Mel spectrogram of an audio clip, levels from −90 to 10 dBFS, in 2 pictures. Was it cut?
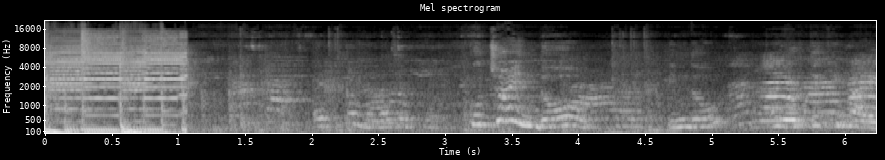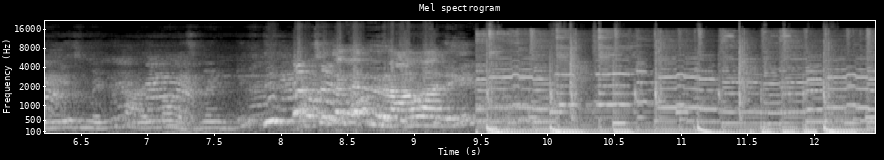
yes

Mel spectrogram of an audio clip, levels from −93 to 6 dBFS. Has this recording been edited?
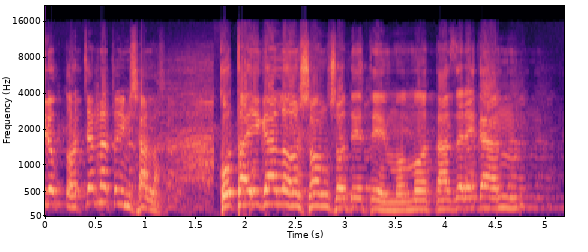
yes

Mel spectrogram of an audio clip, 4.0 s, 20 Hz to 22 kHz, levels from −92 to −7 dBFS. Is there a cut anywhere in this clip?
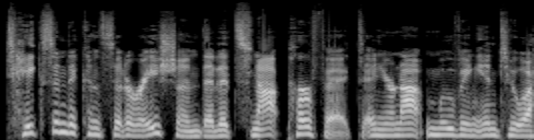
no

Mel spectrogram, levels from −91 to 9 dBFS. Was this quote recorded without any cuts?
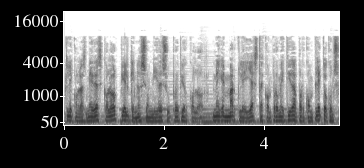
no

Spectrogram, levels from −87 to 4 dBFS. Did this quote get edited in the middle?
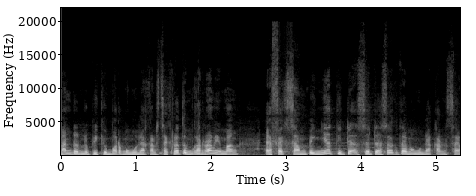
no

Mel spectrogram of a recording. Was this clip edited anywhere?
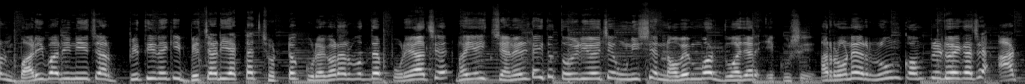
no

